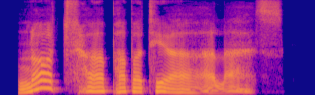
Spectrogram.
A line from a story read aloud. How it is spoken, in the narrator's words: cut in Madron with a heavy sigh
